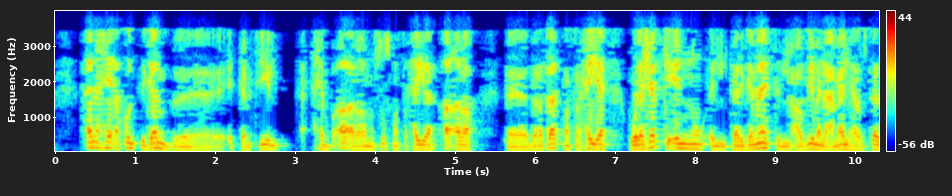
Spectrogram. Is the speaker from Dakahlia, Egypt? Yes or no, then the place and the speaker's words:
no; Cairo, Cairo Governorate, Egypt; born there; انا اتولدت في القاهرة. نعم. ولو ان يعني والدي والدتي من المنيا.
